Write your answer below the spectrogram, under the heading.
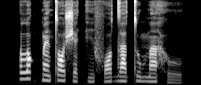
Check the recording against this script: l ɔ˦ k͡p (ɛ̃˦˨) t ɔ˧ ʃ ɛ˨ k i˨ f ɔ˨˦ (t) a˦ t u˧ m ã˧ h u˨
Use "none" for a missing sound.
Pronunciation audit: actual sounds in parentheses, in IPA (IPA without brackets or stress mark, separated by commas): ɛ̃˧, d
